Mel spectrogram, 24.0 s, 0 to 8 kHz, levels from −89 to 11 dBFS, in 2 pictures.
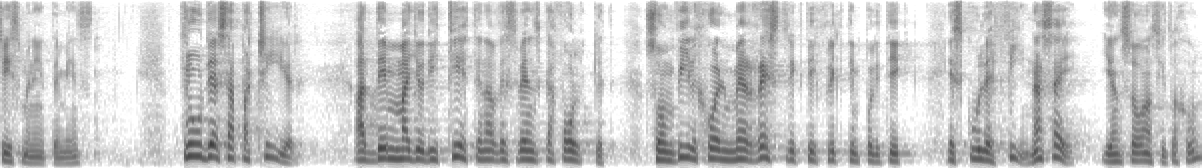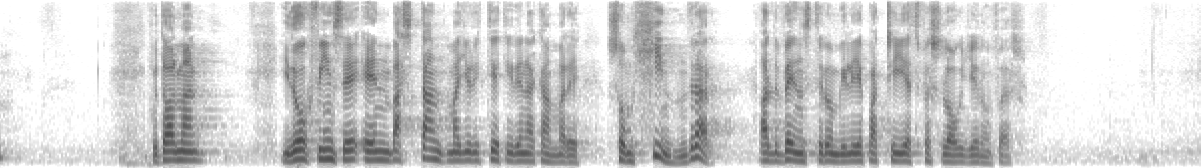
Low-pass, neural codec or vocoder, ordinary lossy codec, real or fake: none; none; none; real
